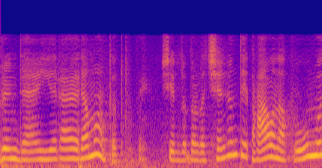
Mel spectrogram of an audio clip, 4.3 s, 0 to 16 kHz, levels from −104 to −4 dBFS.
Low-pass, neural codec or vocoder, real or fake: 7.2 kHz; codec, 16 kHz, 0.5 kbps, FunCodec, trained on Chinese and English, 25 frames a second; fake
